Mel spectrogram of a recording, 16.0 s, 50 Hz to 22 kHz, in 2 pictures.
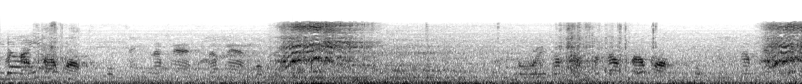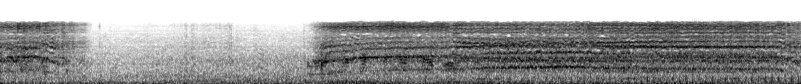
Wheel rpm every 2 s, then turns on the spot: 0, 30, 0, 30, 60, 60, 190, 190.
8-10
